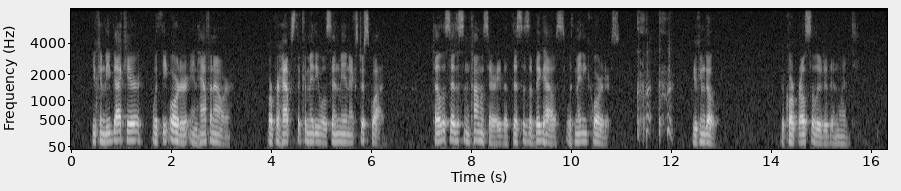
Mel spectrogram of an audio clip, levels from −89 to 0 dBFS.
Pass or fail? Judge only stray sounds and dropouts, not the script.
fail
